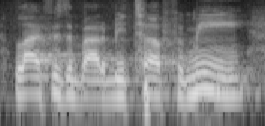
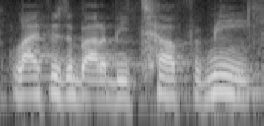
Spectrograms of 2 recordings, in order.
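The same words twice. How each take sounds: The two takes are said the same way.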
